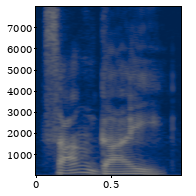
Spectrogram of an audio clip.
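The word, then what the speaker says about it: 三階: is ending with 3 the part corresponding to 3 has to be pronounced as sangai for example 13th floor will be ju sangai next for sixth floor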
